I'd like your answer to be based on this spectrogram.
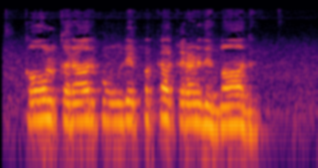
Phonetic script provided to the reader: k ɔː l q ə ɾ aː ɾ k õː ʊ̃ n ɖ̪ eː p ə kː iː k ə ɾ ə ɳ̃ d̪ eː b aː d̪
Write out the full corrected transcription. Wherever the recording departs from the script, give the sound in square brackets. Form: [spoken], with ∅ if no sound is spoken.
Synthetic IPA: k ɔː l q ə ɾ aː ɾ k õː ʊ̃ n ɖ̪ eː p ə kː [aː] k ə ɾ ə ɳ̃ d̪ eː b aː d̪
